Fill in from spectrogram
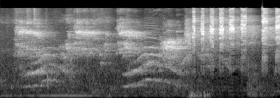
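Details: Hungry day-four budgie chicks from a breeding pair's clutch of eight eggs, three hatched, make drawn-out raspy squawks, then a fast run of sharp clicking, ticking pulses.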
